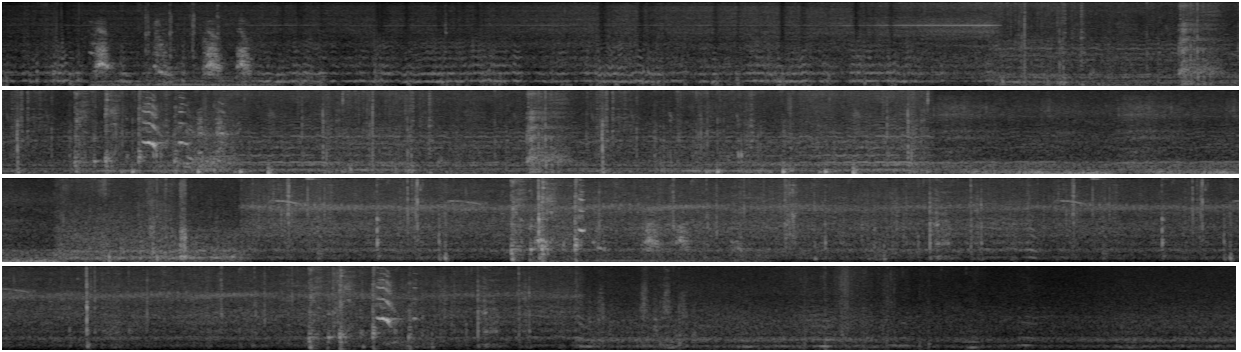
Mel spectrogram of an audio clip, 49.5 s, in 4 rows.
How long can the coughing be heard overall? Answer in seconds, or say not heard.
4 s.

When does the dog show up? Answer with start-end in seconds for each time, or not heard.
0.8-2.8, 30.0-32.5.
